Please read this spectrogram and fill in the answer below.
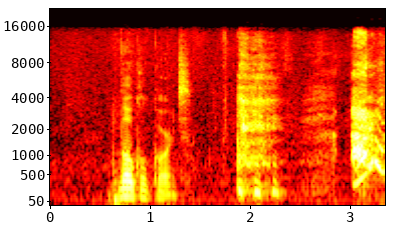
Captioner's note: laugh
